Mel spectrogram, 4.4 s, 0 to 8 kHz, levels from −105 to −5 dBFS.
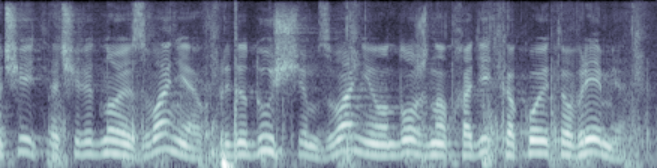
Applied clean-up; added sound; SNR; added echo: none; Walk, footsteps; 14 dB; none.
